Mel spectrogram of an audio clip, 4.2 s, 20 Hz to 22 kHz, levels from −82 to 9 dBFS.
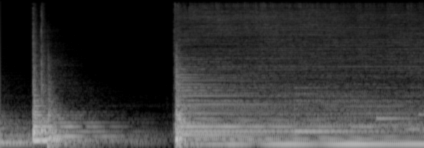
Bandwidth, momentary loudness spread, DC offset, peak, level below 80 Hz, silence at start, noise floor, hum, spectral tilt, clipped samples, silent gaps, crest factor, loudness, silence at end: over 20 kHz; 15 LU; under 0.1%; -4 dBFS; -46 dBFS; 0 s; -46 dBFS; none; -7.5 dB/octave; under 0.1%; none; 18 dB; -23 LUFS; 0 s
